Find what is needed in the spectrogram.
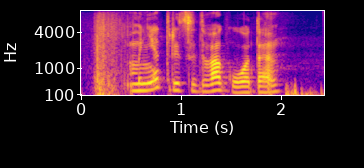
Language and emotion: Russian, neutral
